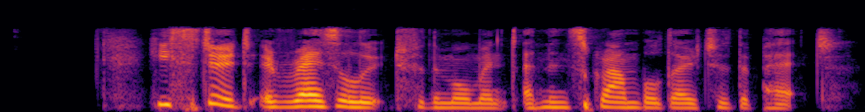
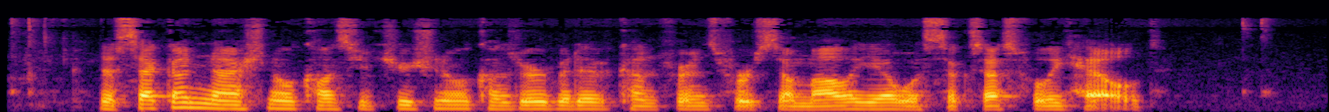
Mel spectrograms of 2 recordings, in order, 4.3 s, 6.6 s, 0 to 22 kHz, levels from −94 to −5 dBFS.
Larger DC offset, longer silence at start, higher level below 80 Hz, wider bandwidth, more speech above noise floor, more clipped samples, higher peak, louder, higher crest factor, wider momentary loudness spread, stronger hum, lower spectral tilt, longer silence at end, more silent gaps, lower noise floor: neither; about the same, 0.55 s vs 0.5 s; about the same, -66 dBFS vs -62 dBFS; second, 8.4 kHz vs 11.5 kHz; about the same, 33 dB vs 31 dB; neither; second, -6 dBFS vs 0 dBFS; second, -27 LUFS vs -19 LUFS; about the same, 20 dB vs 18 dB; first, 13 LU vs 8 LU; neither; about the same, -4.5 dB/octave vs -5.5 dB/octave; second, 0.15 s vs 0.3 s; neither; first, -60 dBFS vs -49 dBFS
